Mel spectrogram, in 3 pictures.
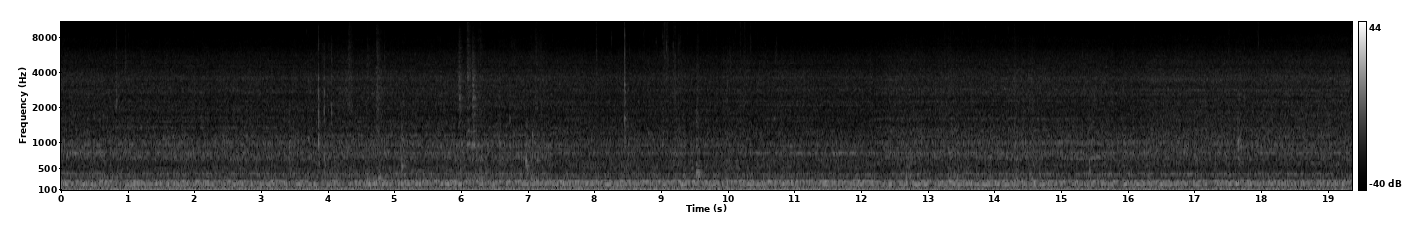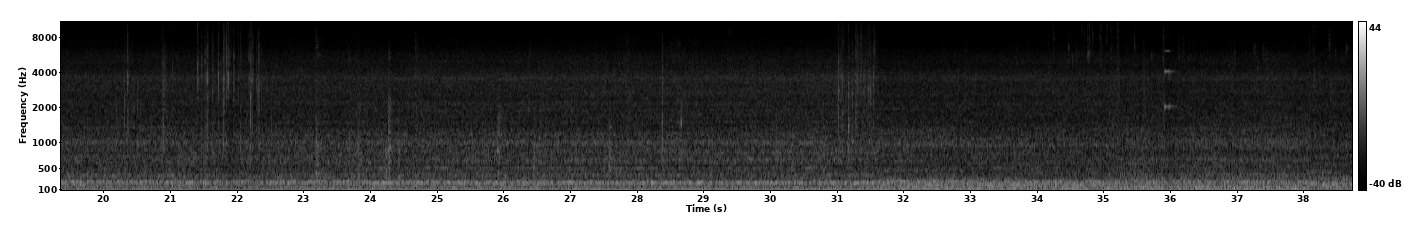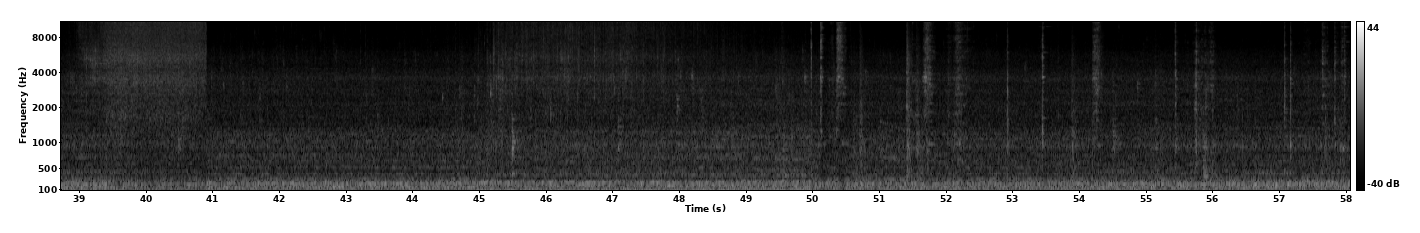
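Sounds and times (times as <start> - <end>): deep-fryer oil sizzling: 38.2 - 51.0.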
